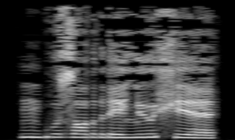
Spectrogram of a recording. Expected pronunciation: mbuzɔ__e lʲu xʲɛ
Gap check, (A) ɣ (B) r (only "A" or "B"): B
